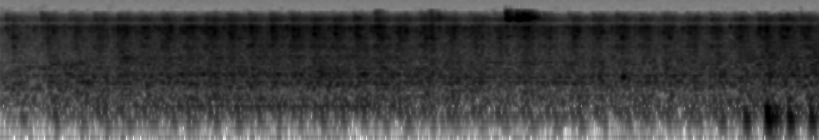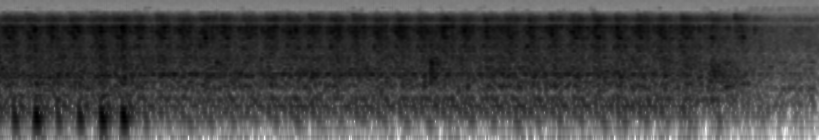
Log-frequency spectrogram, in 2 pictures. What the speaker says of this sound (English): I'm gonna sew right along this folded edge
